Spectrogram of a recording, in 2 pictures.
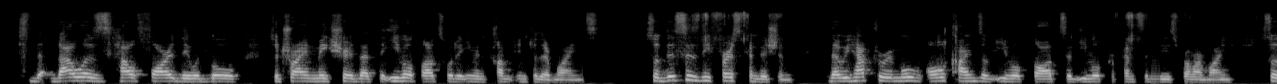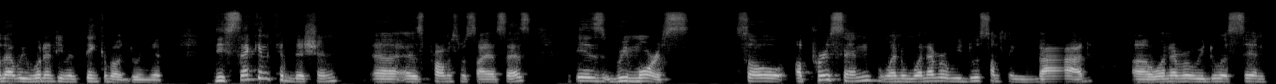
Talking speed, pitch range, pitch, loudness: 185 wpm, 130-155 Hz, 140 Hz, -25 LUFS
